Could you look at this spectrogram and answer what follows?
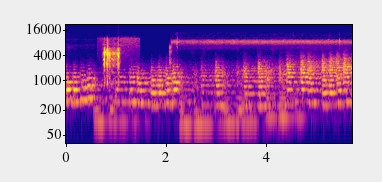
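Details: Bold theme music with brass, timpani rolls and a high sustained electronic tone throughout; no animal sounds are present.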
